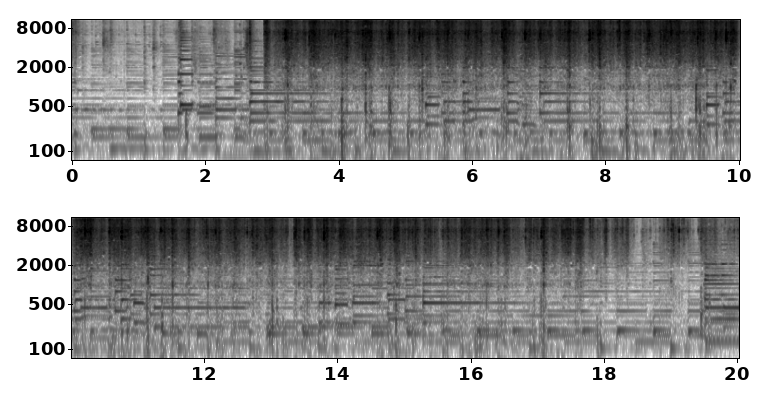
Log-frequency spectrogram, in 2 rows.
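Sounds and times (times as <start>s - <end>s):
background music with melody: 0.0s - 20.0s
broccoli rustling in bowl: 2.9s - 20.0s.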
